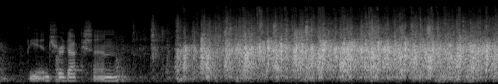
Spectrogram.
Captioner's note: applause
